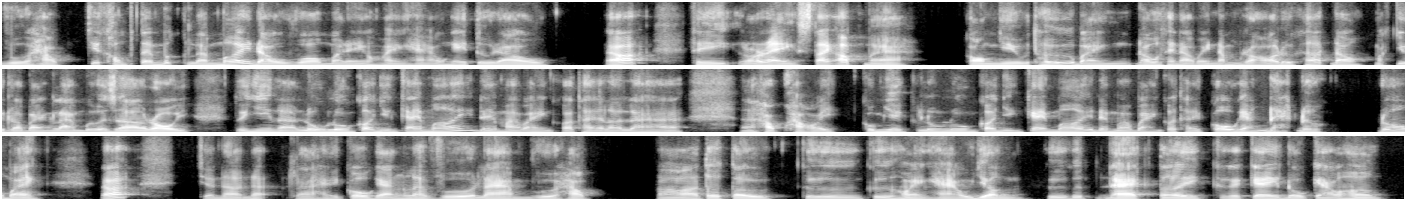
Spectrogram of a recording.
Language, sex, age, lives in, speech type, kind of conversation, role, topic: Vietnamese, male, 25-29, Vietnam, conversation, advice, advisor, Làm sao vượt qua cảm giác tự nghi ngờ và thiếu tự tin khi lãnh đạo một công ty khởi nghiệp?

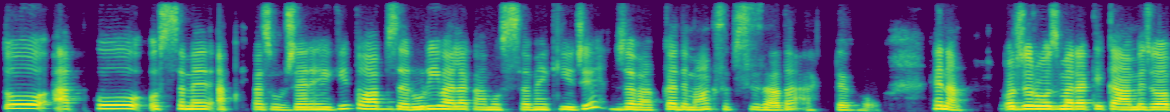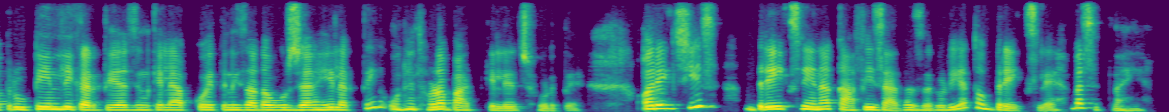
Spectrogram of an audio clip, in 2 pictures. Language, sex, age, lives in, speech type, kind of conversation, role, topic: Hindi, female, 20-24, India, conversation, advice, advisor, समय और प्राथमिकताओं का प्रबंधन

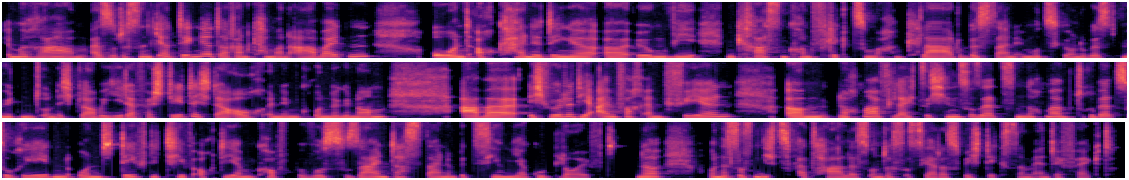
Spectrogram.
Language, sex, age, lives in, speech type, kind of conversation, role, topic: German, female, 18-19, Germany, conversation, advice, advisor, Warum eskalieren meine Beziehungskonflikte immer wieder auf die gleiche Weise?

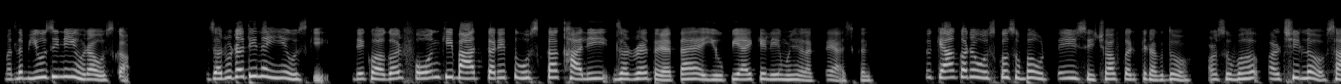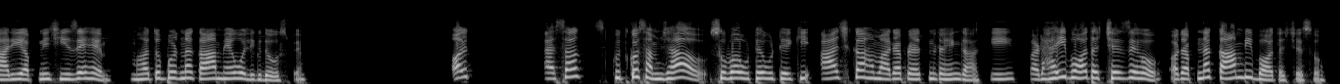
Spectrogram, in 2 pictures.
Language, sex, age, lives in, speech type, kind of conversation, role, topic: Hindi, female, 20-24, India, conversation, advice, advisor, मैं कैसे तय करूँ कि मेरे लिए सबसे ज़रूरी क्या है?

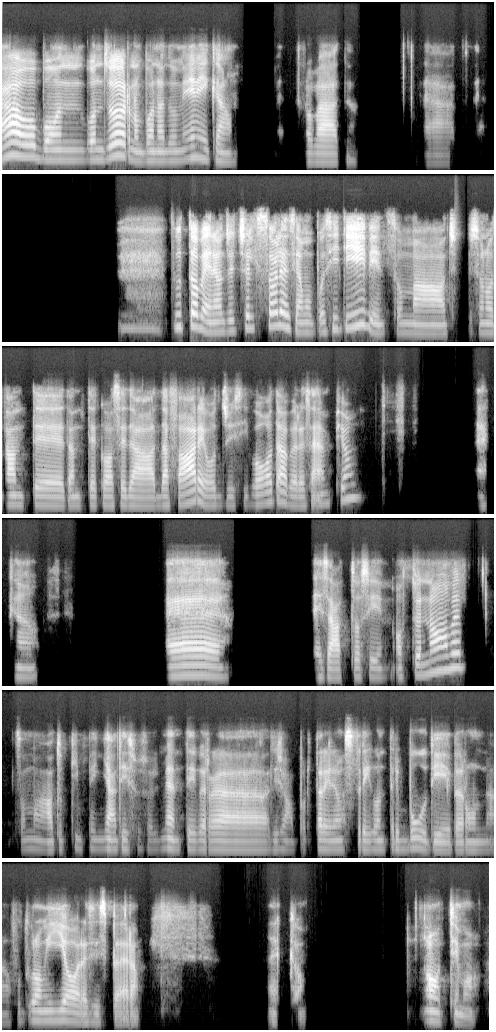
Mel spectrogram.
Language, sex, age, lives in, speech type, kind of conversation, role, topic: Italian, female, 35-39, Italy, conversation, unstructured, none, Come hai incontrato la tua prima cotta?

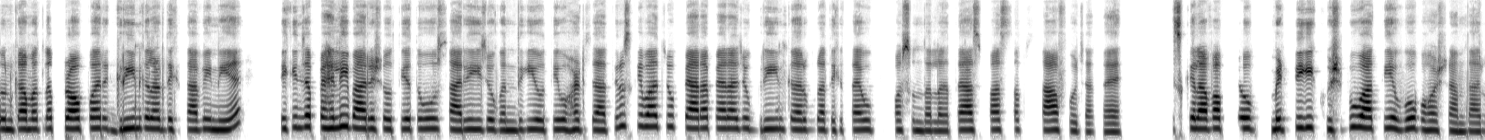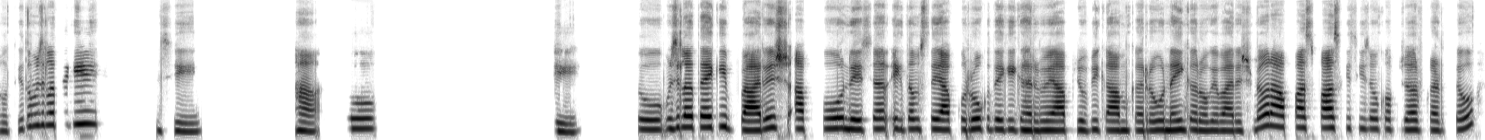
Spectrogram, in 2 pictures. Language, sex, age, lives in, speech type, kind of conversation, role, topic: Hindi, female, 25-29, India, conversation, podcast, guest, Barish mein tumhara prakriti se rishta kaise badalta hai?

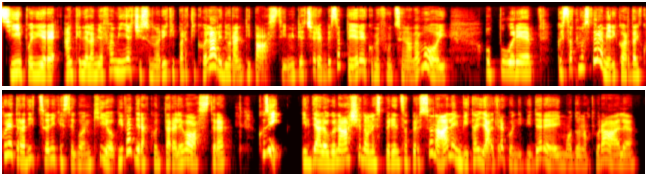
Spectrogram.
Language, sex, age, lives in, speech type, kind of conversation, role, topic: Italian, female, 30-34, Italy, read, expert-assistant, expert, Come si può avvicinarsi al confronto tra religioni in modo aperto e rispettoso?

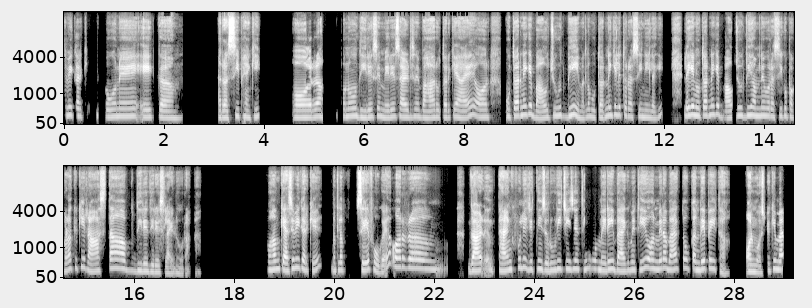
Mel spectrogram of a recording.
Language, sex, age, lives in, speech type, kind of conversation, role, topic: Hindi, female, 45-49, India, conversation, podcast, guest, Kya tumne kabhi apni gut feeling ko nazarandaaz kiya aur baad mein problem hui—us se tumne kya seekha?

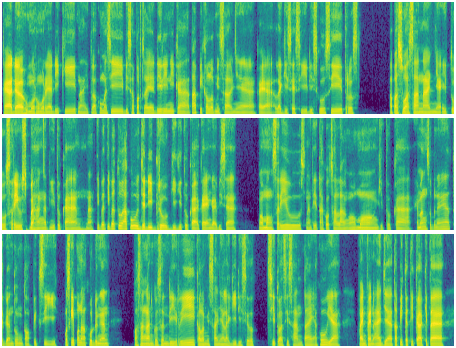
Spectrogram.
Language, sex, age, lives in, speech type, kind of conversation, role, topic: Indonesian, male, 20-24, Indonesia, conversation, advice, user, Bagaimana caranya membangun kepercayaan diri secara konsisten setiap hari?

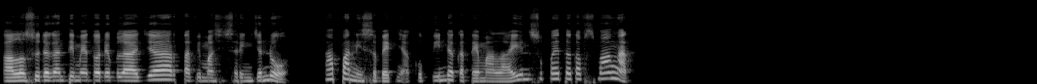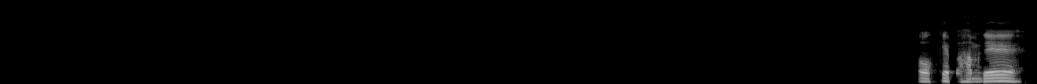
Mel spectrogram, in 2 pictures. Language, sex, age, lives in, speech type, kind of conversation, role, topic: Indonesian, male, 20-24, Indonesia, read, expert-assistant, asker, Bagaimana membuat jadwal rutin untuk mempelajari misteri samudra tanpa merasa kewalahan?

